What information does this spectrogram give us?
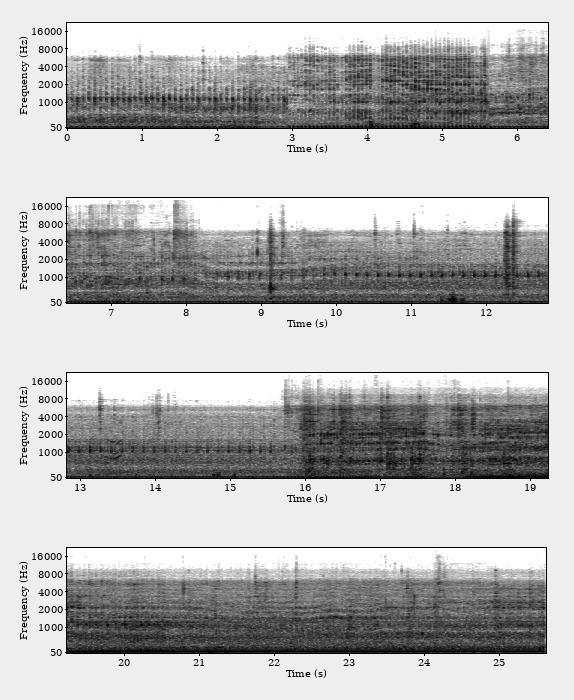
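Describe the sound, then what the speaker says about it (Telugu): A tractor fitted with a cotton stalk cutting blade, its diesel engine rumbling steadily nearby and rising to a louder, deeper idle partway through, with clanks and knocks over it. "బండి అయితే స్టార్ట్ చేస్తున్నాడు."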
